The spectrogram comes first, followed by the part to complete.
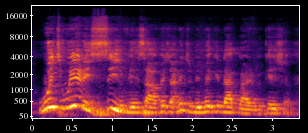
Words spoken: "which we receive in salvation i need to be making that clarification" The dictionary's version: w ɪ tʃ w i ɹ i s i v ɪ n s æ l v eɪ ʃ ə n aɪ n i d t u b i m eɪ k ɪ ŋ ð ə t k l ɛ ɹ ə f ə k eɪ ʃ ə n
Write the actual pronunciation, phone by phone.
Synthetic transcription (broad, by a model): w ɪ tʃ w i ɹ i s i v ɪ n s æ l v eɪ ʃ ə aɪ n i d t u b i m eɪ k ɪ ŋ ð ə t k l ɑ ɹ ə f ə k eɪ ʃ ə n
